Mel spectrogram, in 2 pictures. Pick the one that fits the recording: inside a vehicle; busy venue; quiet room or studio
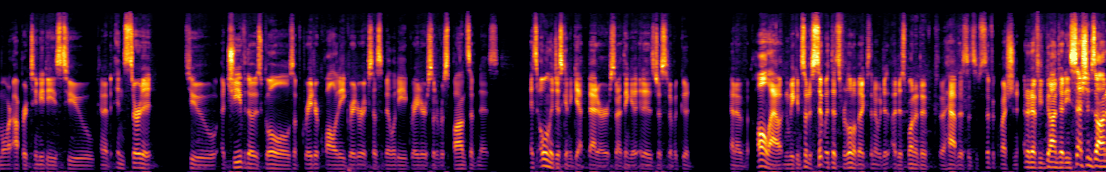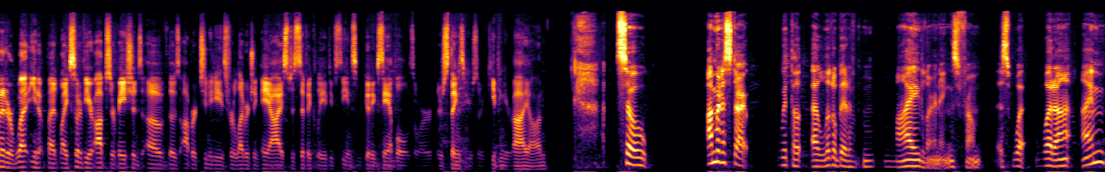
busy venue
